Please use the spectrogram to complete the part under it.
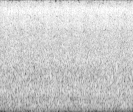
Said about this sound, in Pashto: د دوی په خبره چې اوس هم په خوړ کې پریمان اوبه بهیږي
